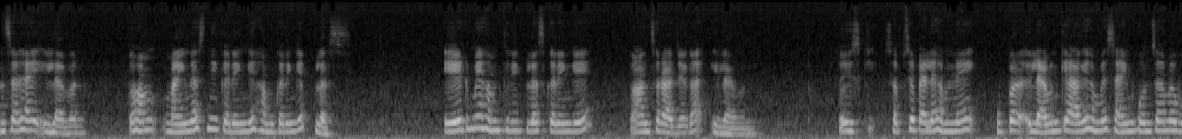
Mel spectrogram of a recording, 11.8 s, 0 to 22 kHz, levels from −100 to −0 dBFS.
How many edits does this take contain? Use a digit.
2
